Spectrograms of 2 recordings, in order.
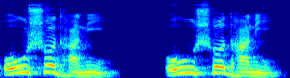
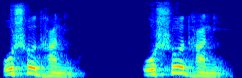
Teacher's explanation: ওই আর ঔ, এই দুটি যৌগিক স্বর একক স্বরে পরিণত হচ্ছে · ঔ পরিণত হচ্ছে ওতে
